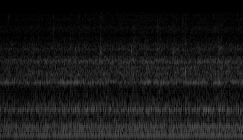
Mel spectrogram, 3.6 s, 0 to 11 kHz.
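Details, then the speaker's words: Cheap Chinese diaphragm airbrush compressor, rated to auto-stop at 57 psi: steady hum with even pulsing, runs but reaches only 10 psi; regulator appears to work; loose pressure switch on the head found. "so it should be capable of at least that but will turn on and runs generates pressure and we're getting 10 psi"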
